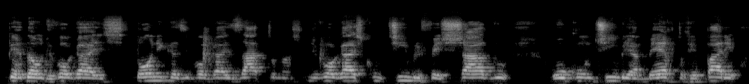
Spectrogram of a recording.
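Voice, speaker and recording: Male literature teacher, fairly high voice, patient and emphatic video-lesson delivery. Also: darkish tone, slight background noise. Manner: patient, emphatic, reads verse lines aloud slowly. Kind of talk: video lesson explaining a poem.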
